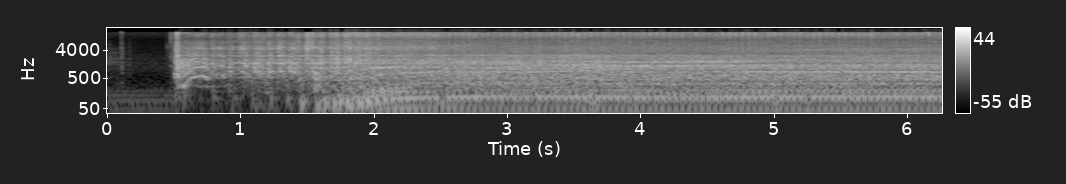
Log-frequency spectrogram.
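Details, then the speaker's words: Onan Marquis Gold 5500 RV generator that stalled after about 15 minutes and would not restart until cooled; after the repair, a warm restart cranks briefly, catches at once and settles into a steady, even idle with no stumble. Issue appears solved. "it looks like the issue is solved works just fine let's just try it one more time to start it to make sure it's not a fluke that it's still working"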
